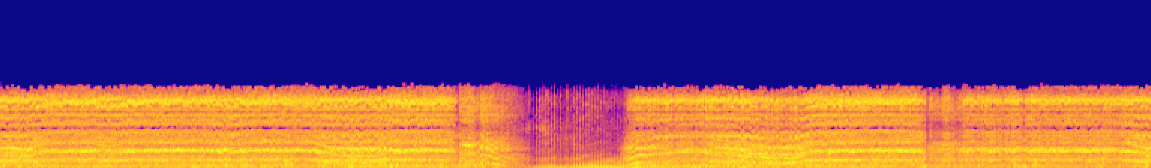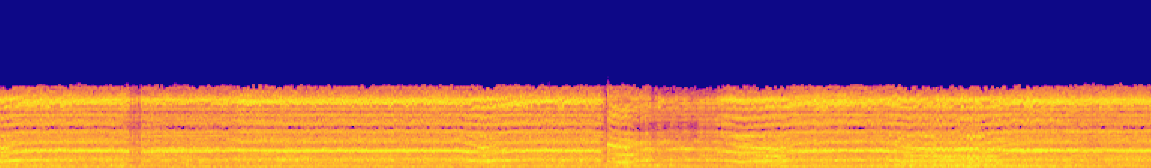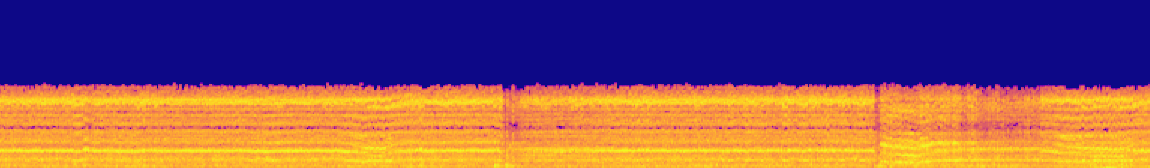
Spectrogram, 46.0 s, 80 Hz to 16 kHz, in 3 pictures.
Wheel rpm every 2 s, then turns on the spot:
220, 230, 220, 80, 120, 200, 230, 230, 230, 230, 230, 230, 220, 220, 210, 230, 230, 230, 220, 230, 240, 220, 220.
none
